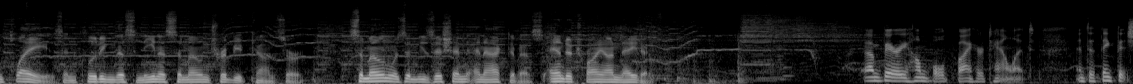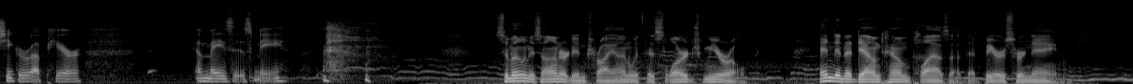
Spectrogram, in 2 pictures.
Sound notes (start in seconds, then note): 7.2 exciting music; 14.5 chuckles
